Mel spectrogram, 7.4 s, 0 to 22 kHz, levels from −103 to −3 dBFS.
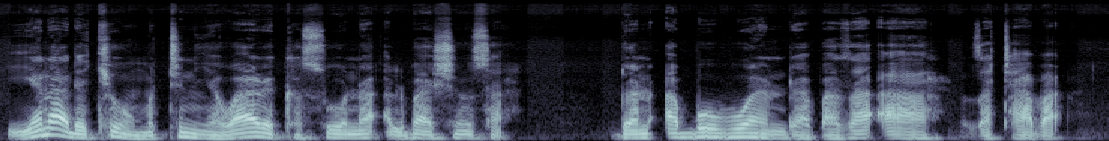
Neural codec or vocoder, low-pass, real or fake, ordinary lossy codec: vocoder, 44.1 kHz, 128 mel bands every 256 samples, BigVGAN v2; 19.8 kHz; fake; none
